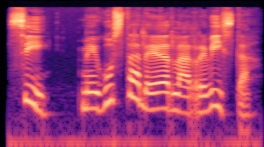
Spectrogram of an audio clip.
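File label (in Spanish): si Me Gusta Leer Revista, spanish, female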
